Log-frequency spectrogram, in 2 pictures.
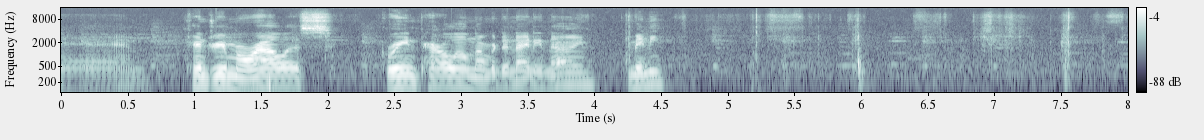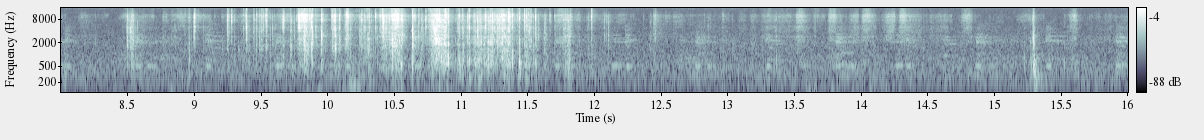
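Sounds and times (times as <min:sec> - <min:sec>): wrapper tearing and crinkling: 0:08.5 - 0:12.2.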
